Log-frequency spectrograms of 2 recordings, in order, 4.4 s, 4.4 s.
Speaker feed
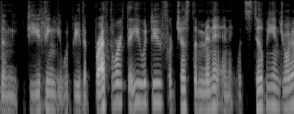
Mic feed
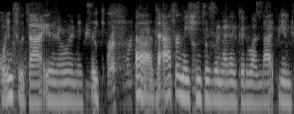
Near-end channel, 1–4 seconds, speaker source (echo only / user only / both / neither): both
